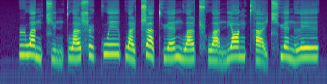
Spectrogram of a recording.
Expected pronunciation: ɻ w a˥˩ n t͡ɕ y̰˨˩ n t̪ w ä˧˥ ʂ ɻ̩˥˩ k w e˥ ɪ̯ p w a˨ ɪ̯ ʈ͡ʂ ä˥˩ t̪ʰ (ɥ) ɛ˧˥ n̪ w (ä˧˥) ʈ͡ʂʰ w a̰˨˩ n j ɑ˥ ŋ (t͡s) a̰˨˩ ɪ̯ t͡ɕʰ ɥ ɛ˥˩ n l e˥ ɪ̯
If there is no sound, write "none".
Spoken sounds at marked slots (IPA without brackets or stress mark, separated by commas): ɥ, ä˧˥, t̪ʰ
